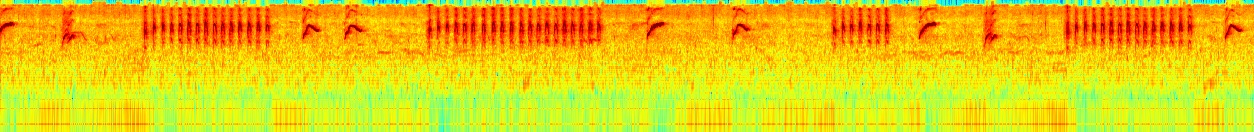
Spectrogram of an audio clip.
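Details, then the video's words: Persistent little spiderhunter singing: long, dense, buzzy trills over a second each, separated by lone high rising whistled notes. "Kolibri Ninja Gacor Untuk Terapi Burung Macet Bunyi"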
